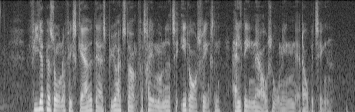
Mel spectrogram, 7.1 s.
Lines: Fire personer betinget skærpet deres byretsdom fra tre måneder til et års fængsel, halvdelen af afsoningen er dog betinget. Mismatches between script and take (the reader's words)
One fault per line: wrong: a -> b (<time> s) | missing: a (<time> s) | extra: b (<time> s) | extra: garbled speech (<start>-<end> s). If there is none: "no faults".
wrong: betinget -> fik (1.3 s)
